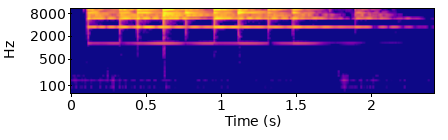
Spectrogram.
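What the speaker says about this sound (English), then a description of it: "Get you a fucking bell." A bell rings in a quick series of bright, sustained strikes, about eight in two seconds, each tone ringing on under the next, loud and close with a low hum underneath.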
